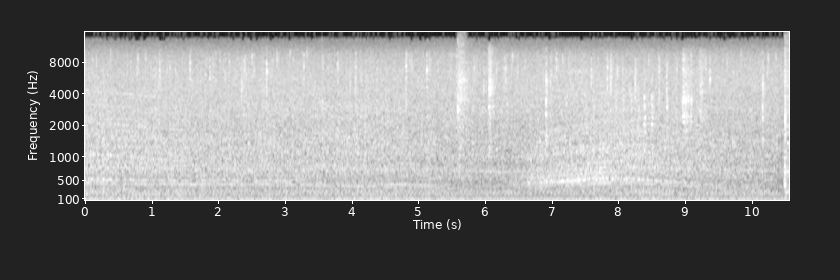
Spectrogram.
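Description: Steady rain falls in the video game Farming Simulator 17 on a Fendt farm at night, a soft, even hiss of drops with faint ticks and a low engine-like hum beneath.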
